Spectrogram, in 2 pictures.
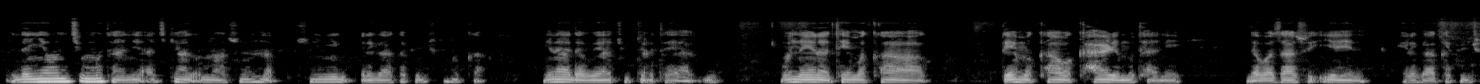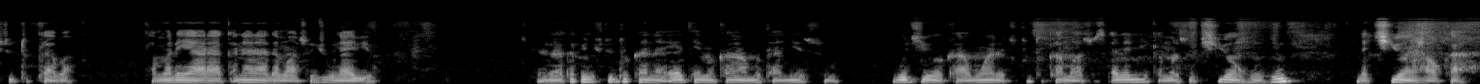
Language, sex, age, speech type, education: Hausa, male, 15-29, spontaneous, tertiary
